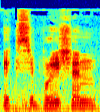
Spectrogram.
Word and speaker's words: expression: expression among people، expression تعبير، expression ال S-S-I-O-N بتتنطق شين، expression، ها بيحصل فيها ايه؟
